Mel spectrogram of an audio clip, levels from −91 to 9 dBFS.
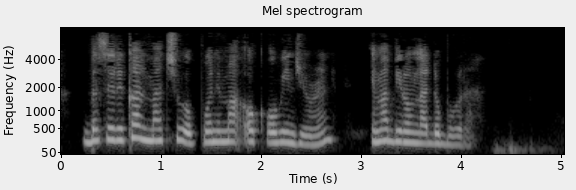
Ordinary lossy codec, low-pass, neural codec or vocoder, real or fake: MP3, 32 kbps; 7.2 kHz; codec, 16 kHz, 1.1 kbps, Voila-Tokenizer; fake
